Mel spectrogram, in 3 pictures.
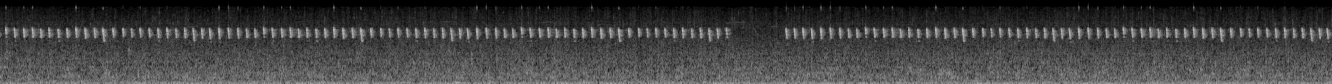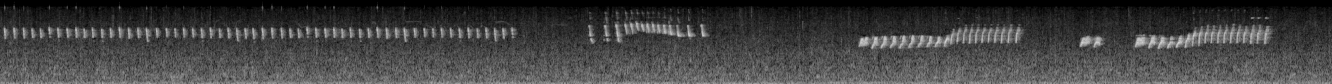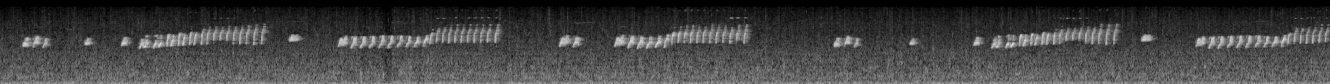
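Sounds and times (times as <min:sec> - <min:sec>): songbird fast trill: 0:00.0 - 0:20.4, 0:21.9 - 0:26.1, 0:26.8 - 0:34.2, 0:35.0 - 0:39.9
songbird rising phrases and chips: 0:07.8 - 0:20.4, 0:21.9 - 0:26.1, 0:26.8 - 0:34.2, 0:34.9 - 0:39.9.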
